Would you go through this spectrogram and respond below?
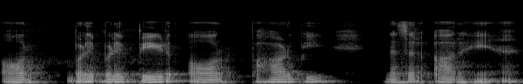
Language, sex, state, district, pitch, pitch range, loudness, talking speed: Hindi, male, Bihar, East Champaran, 105 Hz, 105-120 Hz, -32 LUFS, 135 wpm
